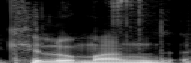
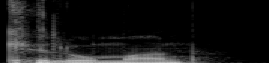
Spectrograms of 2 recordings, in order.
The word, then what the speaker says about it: Kilchoman: Ich sagt man nicht. Kilchoman. Also es schreibt man K-I-L-C-H-O-M-A-N spricht Kelloman.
